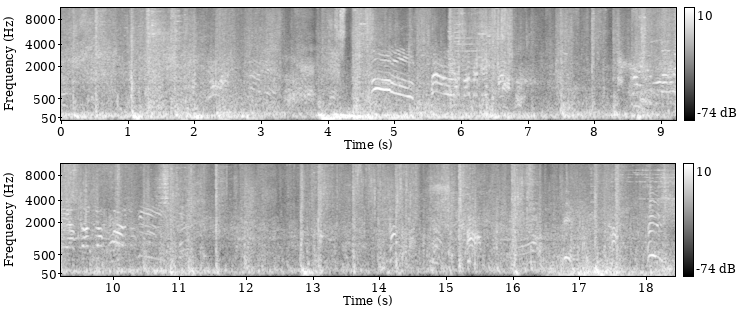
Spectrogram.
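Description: Monsters snarl and growl.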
